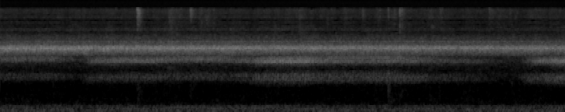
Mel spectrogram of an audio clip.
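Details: Rain-soaked frog chorus with thousands of frogs singing. Sustained two-tone croaks overlap and shift in pitch, resting on a continuous shrill ringing, with the low patter of rain filling the background and a few faint clicks.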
